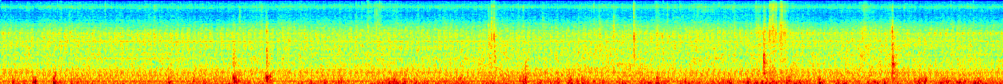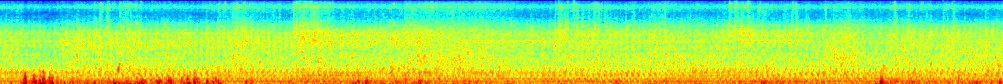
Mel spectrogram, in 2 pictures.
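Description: A fishing boat's engine running steadily, with wind gusting against the microphone.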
